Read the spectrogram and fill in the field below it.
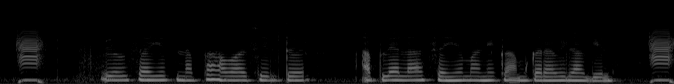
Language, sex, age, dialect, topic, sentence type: Marathi, female, 31-35, Standard Marathi, banking, statement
